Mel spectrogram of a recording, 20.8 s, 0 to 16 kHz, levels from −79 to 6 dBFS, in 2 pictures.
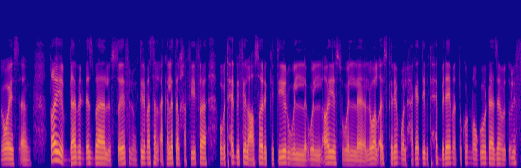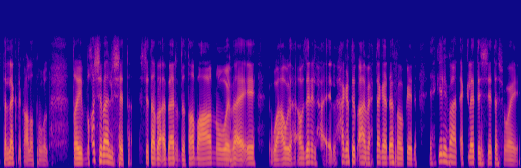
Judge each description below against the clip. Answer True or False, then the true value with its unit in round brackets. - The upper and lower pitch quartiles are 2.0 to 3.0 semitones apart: True (2.4 semitones)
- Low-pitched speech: True (115 Hz)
